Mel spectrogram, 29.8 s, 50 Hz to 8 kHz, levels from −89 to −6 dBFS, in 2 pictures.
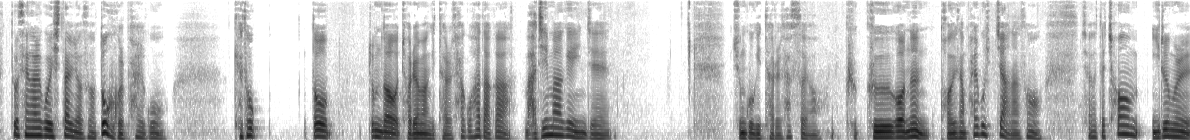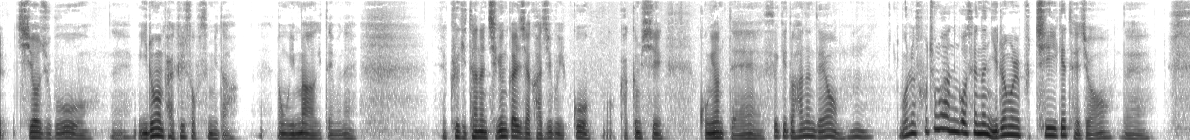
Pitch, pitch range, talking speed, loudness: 115 Hz, 95-135 Hz, 280 characters per minute, -23 LUFS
